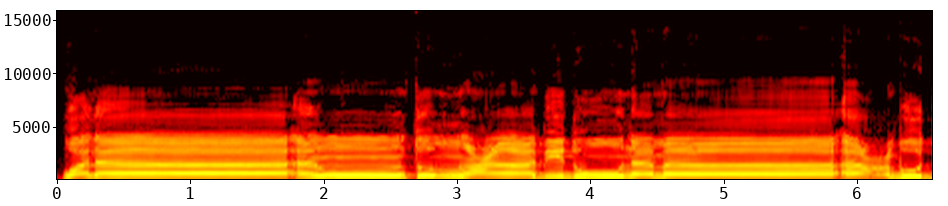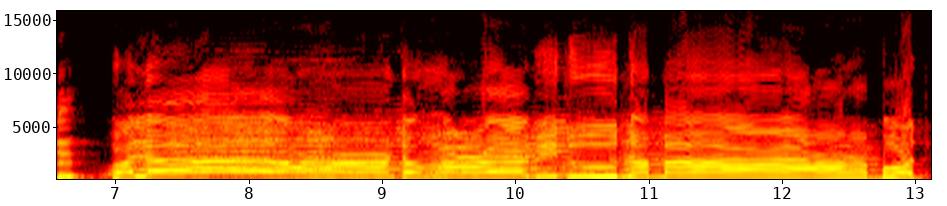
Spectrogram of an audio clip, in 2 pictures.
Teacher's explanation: دونوں مدوں کو کھینچنا ہے, ولا کی مد کو بھی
